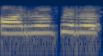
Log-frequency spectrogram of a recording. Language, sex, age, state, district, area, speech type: Hindi, female, 18-30, Madhya Pradesh, Hoshangabad, urban, conversation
